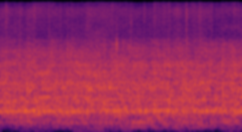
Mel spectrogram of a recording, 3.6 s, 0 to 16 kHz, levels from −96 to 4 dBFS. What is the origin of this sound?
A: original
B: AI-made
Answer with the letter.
B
